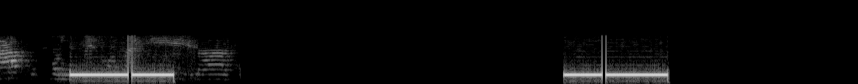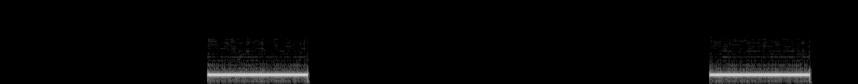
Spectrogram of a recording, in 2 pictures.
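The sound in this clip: Telephone tone after a dropped phone call: four one-second bursts at the same steady mid pitch, repeating about every five seconds with silence between. A brief, busier sound overlaps the first burst.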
